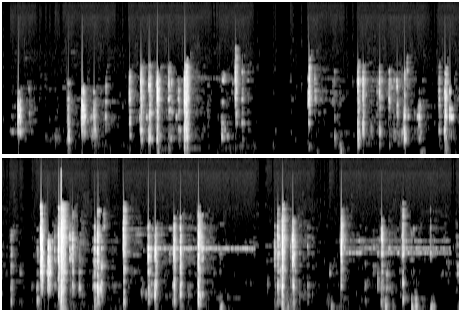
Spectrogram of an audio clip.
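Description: Thin metal bottom cover of an Acer CXI Chromebox mini PC being pressed and seated onto its case by hand: irregular clicks, taps and light scrapes of metal on plastic, loudest in a quick cluster about ten seconds in. A faint high steady tone sounds briefly twice in the second half.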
